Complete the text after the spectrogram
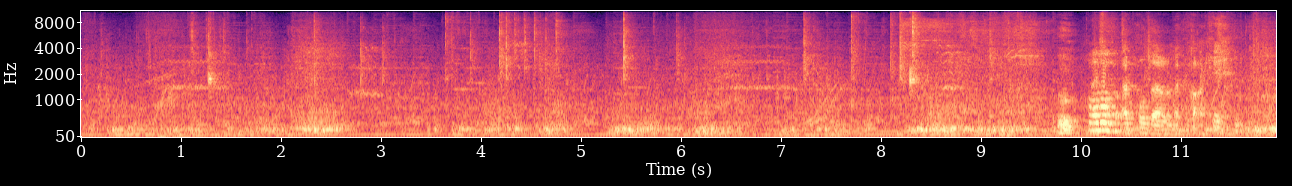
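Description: Video game hits and impact effects crack and thump again and again.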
